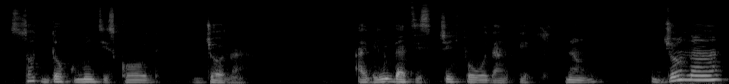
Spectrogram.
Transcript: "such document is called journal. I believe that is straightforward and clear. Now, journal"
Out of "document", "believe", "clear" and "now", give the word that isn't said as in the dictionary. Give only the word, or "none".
clear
